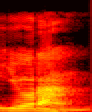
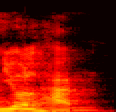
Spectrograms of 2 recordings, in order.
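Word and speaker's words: 열한: Ya, kalau kita bacanya itu nanti yoran, bukan yolhan. Tulisannya yolhan seperti ini, tapi kita bacanya yoran.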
